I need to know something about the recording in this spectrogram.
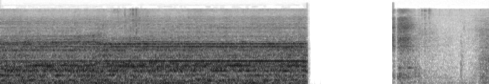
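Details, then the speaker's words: Furnace draft inducer motor that squealed and failed to start; a replacement capacitor helped only briefly: a steady motor roar with a thin constant squeal from the failing motor, before the whole inducer is replaced. "it wasn't too long after that the motor itself started to give out and you can hear it right now squealing uh so I ended up ordering a new drafted the whole unit"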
